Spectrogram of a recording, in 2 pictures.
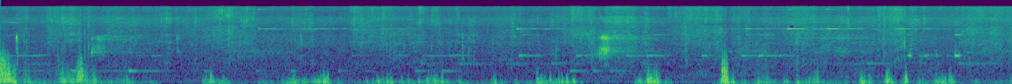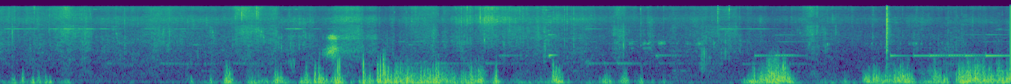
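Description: A cow in heat gives deep, drawn-out moos over a steady ringing of bells.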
